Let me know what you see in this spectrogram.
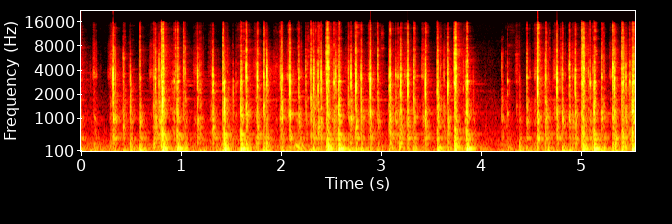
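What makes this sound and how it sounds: Fingertips type rapidly on a vintage 1980s computer keyboard with cream plastic keycaps. The result is a fast run of sharp, bright plastic clicks with very short decay and a soft low thump under each stroke. Typing pauses briefly near the four-second mark before resuming.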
